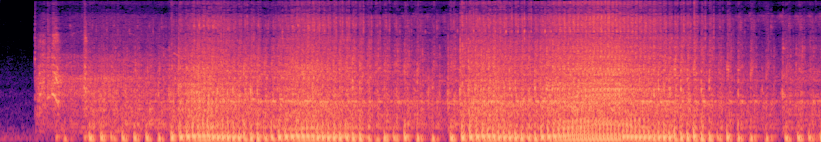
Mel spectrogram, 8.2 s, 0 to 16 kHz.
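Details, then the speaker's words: Royal Enfield Continental GT 535 after a major service and oil change, unused for almost a year: catches at once, then a firm, even single-cylinder thump through two blips. Engine clattering is reduced after the service, and it sounds healthy. "Plus oil change ಮಾಡಿ engine noise ಸ್ವಲ್ಪ ಕಮ್ಮಿ ಆಗಿದೆ. ಮೊದಲು ಅದು ಕ್ಲಟರಿಂಗ್ ಎಲ್ಲ ಬರುತ್ತಲ್ಲ, engine ಕ್ಲಟರಿಂಗ್ ಅದು ಕಮ್ಮಿ ಆಗಿದೆ ಈಗ."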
